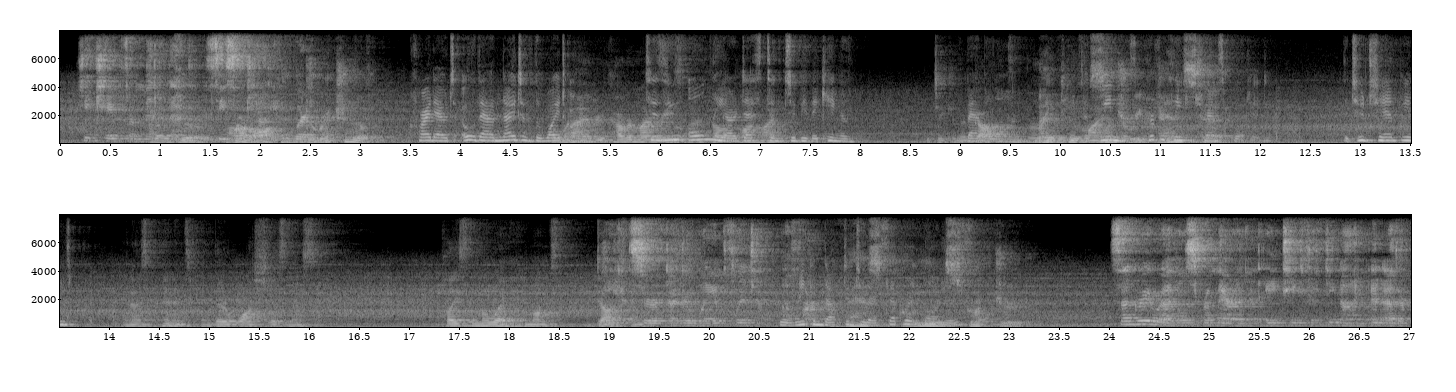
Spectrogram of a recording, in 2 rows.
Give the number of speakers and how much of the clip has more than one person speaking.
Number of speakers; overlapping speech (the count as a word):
four, about 34%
